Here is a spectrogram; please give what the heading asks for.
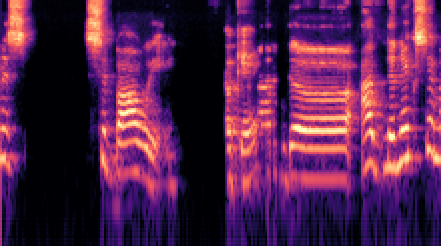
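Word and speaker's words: Sibawayh: So, what he seemed to say, his name is Sibawe.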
